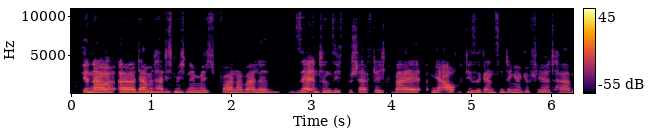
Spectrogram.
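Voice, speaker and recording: Recorded dry and close with no echo, a woman at medium pitch speaks at a moderate pace in a monotone, flat intonation. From Brandenburg, Germany. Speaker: podcast co-host. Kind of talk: casual chat. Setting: in a car.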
